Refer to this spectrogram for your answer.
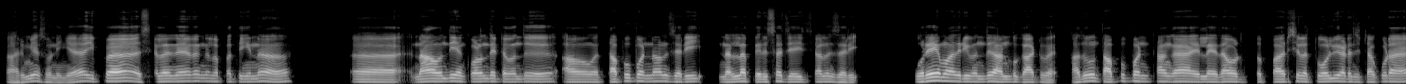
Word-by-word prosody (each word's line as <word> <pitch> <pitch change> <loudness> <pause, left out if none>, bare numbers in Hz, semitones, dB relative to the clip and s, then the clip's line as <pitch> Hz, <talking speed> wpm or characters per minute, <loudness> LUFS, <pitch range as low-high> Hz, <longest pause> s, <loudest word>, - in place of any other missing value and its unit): அருமையா 120 +9 -2
சொன்னீங்க. 100 -1 -4 0.2
இப்ப 130 +3 -18 0.4
சில 130 +1 -4 0.2
நேரங்கள்ல 145 -1 -1
பார்த்தீங்கன்னா, 130 +3 -2 0.9
அ - - 0 0.6
நான் 135 +2 +6
வந்து 140 +2 -1
என் 130 -3 -4
கொழந்தைட்ட 135 -1 0
வந்து, 125 +2 -3 0.4
அவங்க 120 0 +1 0.2
தப்பு 140 +5 0
பண்ணாலும் 145 -2 -1
சரி, 130 +1 +1 0.3
நல்லா 125 +4 +3
பெருசா 120 +4 0
ஜெயிச்சாலும் 125 0 -2
சரி, 105 -1 -2 0.7
ஒரே 155 +6 +7
மாதிரி 145 -3 +3
வந்து 130 +2 -1
அன்பு 125 +1 -1
காட்டுவேன். 110 -3 -1 0.2
அதுவும் 145 +4 0
தப்பு 125 +5 0
பண்ட்டாங்க. 135 -2 -1 0.2
இல்ல, 125 +1 0
ஏதாவது 130 +1 +2
ஒரு 115 - -13
ப 125 - -5
பரிட்சைல 125 +2 +1
தோல்வி 135 +2 +1
அடைஞ்சிட்டா 120 -2 -3
கூட, 135 - +1
130 Hz, 155 wpm, -22 LUFS, 120-140 Hz, 0.9 s, ஒரே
